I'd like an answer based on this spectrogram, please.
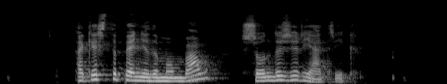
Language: Catalan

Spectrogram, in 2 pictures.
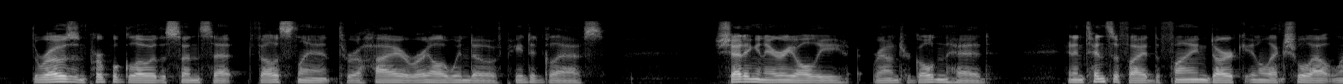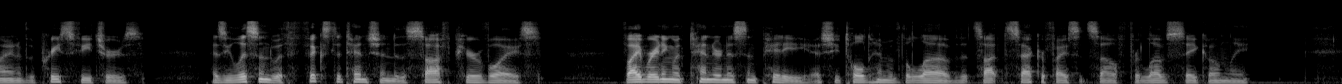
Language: English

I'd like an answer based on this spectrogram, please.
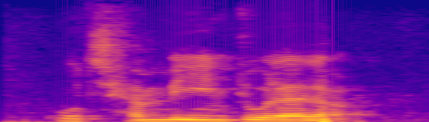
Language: Kabyle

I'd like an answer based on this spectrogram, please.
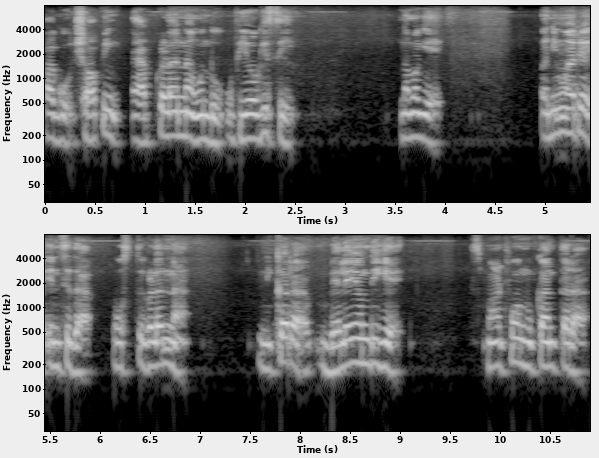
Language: Kannada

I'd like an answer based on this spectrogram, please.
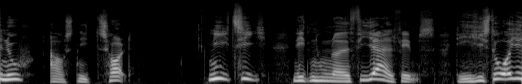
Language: Danish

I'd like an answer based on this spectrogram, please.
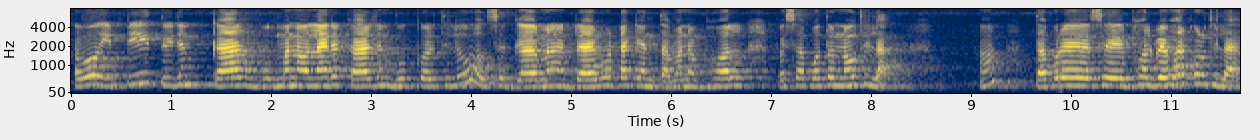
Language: Odia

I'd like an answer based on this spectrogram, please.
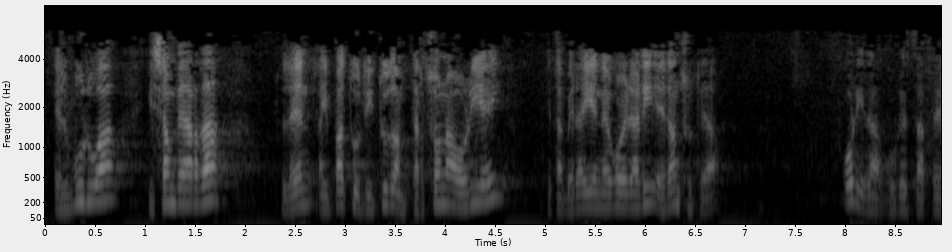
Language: Basque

